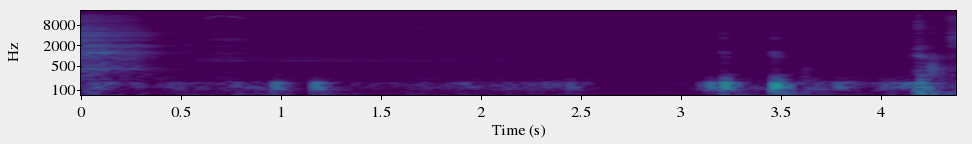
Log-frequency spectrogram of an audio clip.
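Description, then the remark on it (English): A handful of soft, sharp clicks at irregular intervals, mostly bunched toward the end, over a quiet background of low hum and faint breathy noise. No one speaks. “The thing that picks up is you clicking.”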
